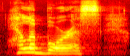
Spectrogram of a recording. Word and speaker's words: Helleborus: Hella, Hella, Borus, Borus. One word, though. Seems like it would be two, but I'm pronouncing it in that way so that you have a better way of remembering it.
